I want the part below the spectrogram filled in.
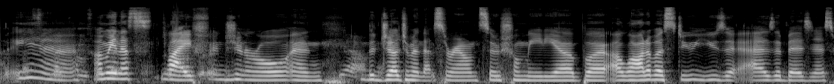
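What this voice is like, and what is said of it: American country accent. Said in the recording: “this is my country accent coming out right now”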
